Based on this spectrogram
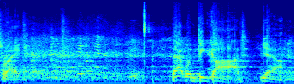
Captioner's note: audience laughs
